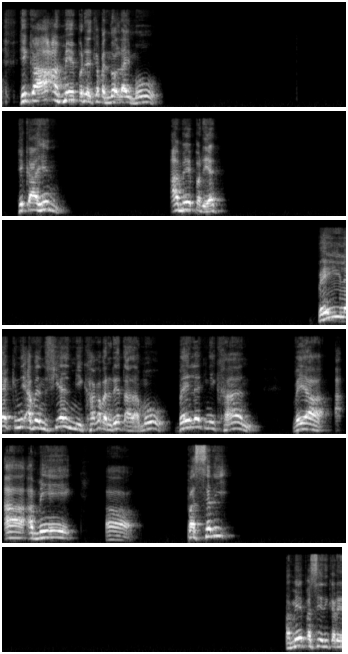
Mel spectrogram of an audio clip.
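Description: A man speaks with animation into a close microphone, in bursts with pauses.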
